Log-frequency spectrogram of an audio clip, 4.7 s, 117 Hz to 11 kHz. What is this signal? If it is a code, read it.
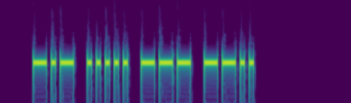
Morse code, heard as a keyed tone, about 19 wpm, 700 Hz. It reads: K5OZ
